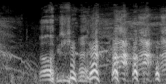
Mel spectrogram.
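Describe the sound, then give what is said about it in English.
An angry cat sound effect: a quick run of about six short, rising-and-falling yowls, loud, following one after another with no talking. “It actually says angry cat.”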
